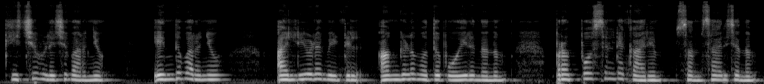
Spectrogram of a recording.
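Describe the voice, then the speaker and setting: Audiobook: woman doing a hesitant young man with a mellow tone. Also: mid-range voice, steady tone, fairly quick, natural voice. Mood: puzzled. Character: young man, puzzled and gentle.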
